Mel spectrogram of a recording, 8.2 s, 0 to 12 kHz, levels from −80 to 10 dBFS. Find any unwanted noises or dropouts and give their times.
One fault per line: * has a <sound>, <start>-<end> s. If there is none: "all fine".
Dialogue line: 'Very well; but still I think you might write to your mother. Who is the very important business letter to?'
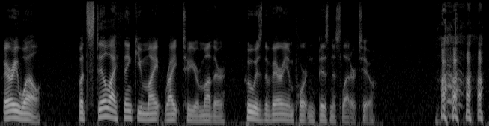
* has a laugh, 7.3-8.1 s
